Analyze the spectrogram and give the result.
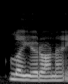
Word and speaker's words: La Llorona: Llorona? – La Llorona, yeah.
